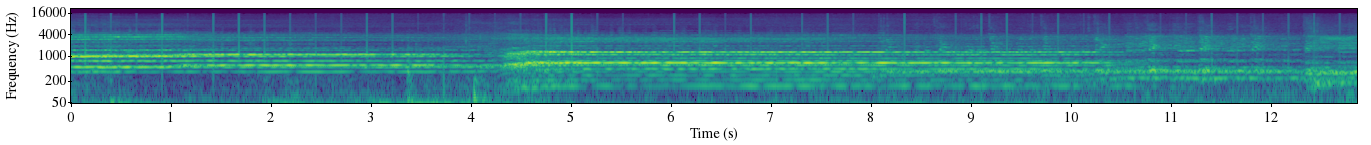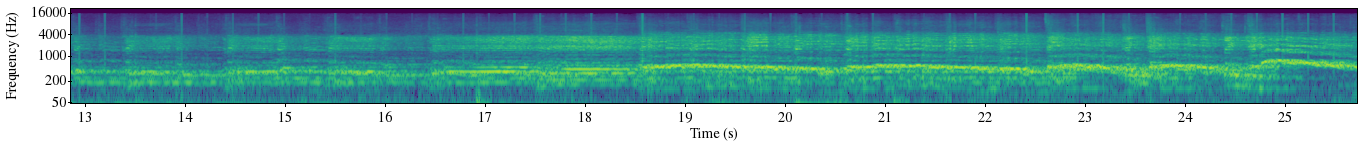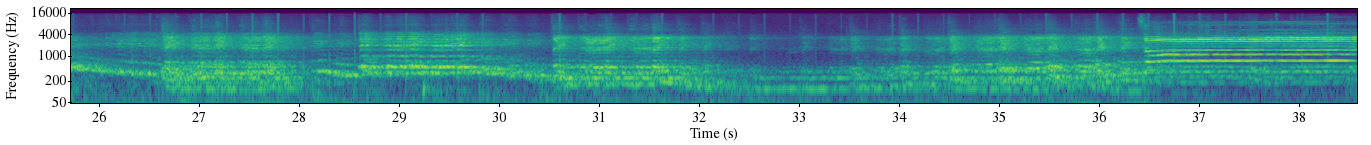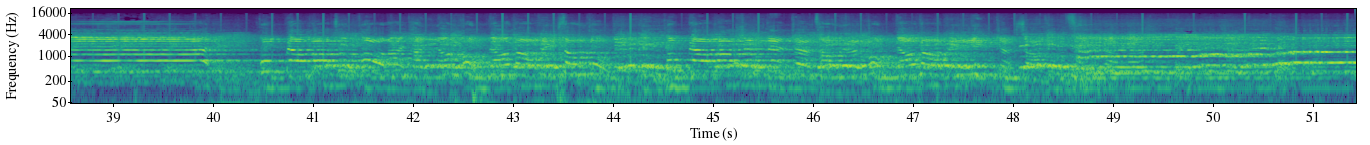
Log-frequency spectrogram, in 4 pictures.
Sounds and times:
Choir: 0.0s - 51.4s.

